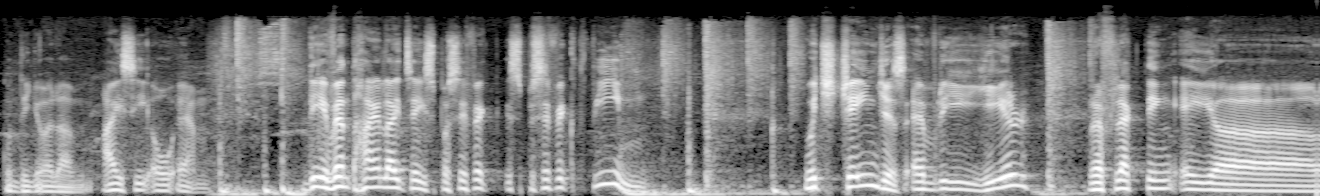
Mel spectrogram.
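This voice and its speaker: Lively radio DJ, chatty. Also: male voice. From Philippines. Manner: chatty, laughs often, mimics politicians in a high voice. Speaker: radio DJ host. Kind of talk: casual radio chat. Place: radio studio.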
